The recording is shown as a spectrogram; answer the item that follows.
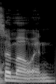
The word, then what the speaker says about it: Samoan: Samoan. Yeah, Right. like the cookies. Yeah. We need to get that out there, okay? For everybody That's listening, true. it's Samoan. Yeah, Samoan. Samoan. Samoan.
